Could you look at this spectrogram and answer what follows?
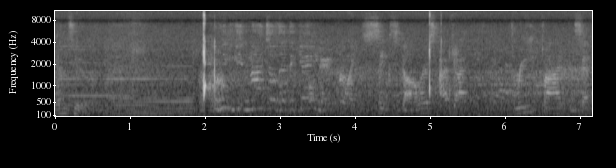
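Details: Hiccups in a young child: two sharp, sudden little hiccups about three seconds apart, with soft adult talk and faint music in the room.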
